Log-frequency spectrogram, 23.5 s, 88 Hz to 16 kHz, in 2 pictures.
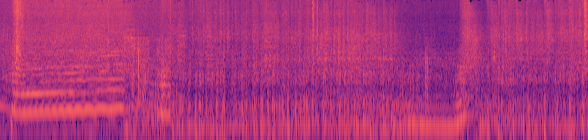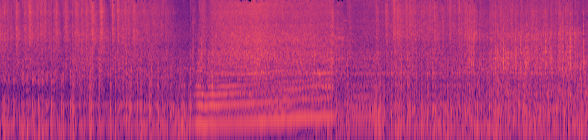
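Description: Infiniti G37's 3.7-litre V6 breathing through long-tube headers and a Tomei exhaust, pulling up through the revs with a rising pitch near the start and again about two-thirds of the way through. In between, the exhaust note is rough and uneven, with a short rev rise about nine seconds in.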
